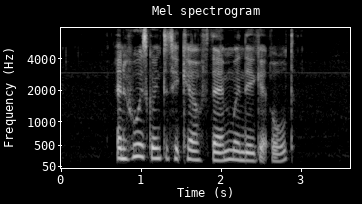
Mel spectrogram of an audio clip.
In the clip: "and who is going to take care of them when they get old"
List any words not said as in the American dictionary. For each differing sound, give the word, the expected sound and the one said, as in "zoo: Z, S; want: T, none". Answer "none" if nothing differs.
none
